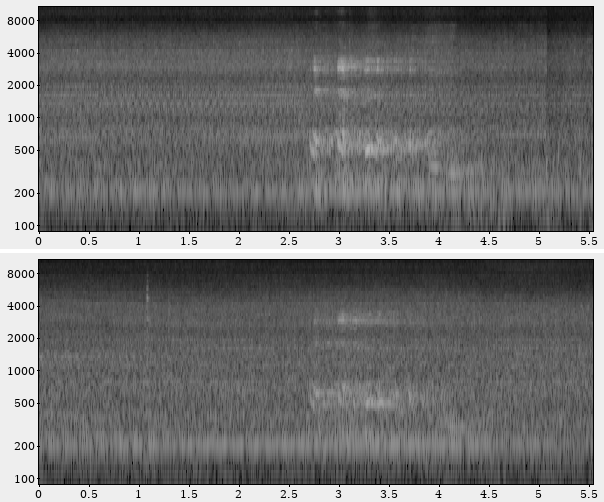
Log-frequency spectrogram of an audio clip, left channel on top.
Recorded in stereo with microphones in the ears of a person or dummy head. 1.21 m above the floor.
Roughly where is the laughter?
Left.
